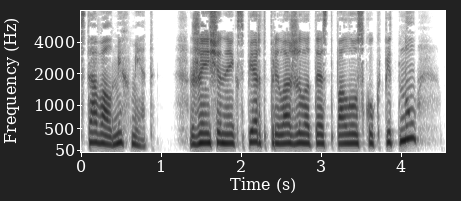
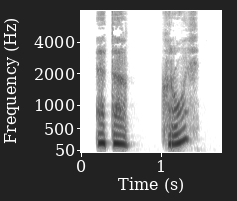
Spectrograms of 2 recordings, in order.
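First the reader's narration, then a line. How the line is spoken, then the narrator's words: Whisper. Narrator (Russian): прошептала Ника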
